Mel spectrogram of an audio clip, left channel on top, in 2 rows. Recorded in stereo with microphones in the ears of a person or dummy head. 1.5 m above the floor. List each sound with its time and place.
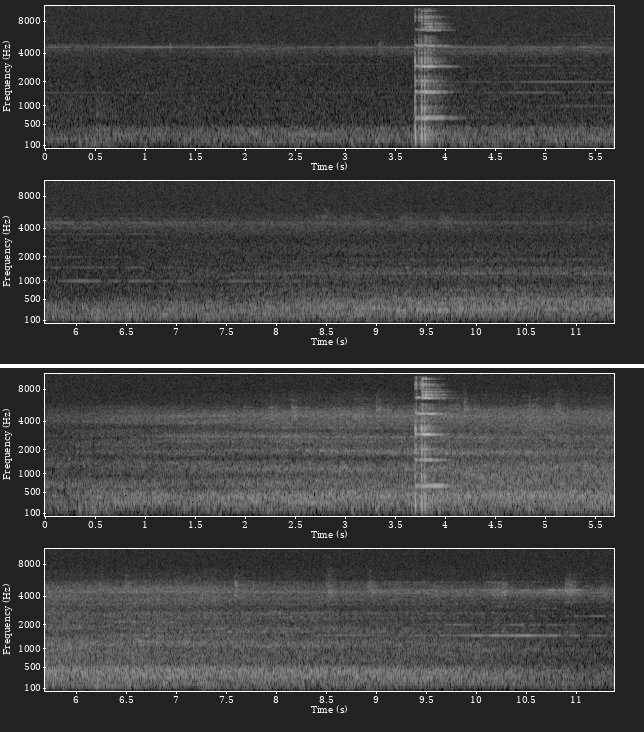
3.7 s a clink: centre (ahead or behind), 0.8 m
